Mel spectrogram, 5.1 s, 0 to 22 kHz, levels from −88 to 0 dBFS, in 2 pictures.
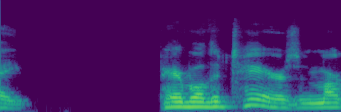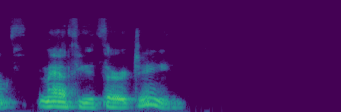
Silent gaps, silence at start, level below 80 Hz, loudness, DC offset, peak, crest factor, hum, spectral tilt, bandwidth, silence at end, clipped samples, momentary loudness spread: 0.59-0.63 s, 0.73-1.18 s; 0 s; -72 dBFS; -27 LUFS; under 0.1%; -8 dBFS; 20 dB; none; -8 dB/octave; 9.8 kHz; 1.2 s; under 0.1%; 12 LU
